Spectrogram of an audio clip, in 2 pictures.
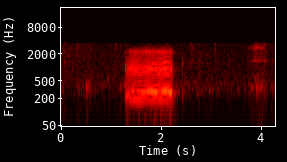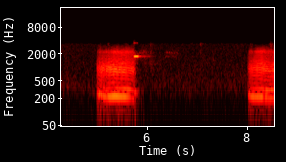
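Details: Three loud rattling, buzzy breaths about three seconds apart with quiet gaps from a sleeping Shih Tzu dog; snoring.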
